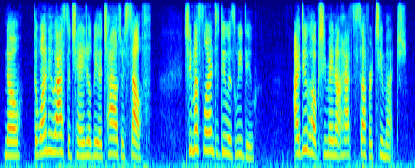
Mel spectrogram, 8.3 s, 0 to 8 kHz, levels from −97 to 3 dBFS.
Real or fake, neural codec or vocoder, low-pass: real; none; 7.2 kHz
